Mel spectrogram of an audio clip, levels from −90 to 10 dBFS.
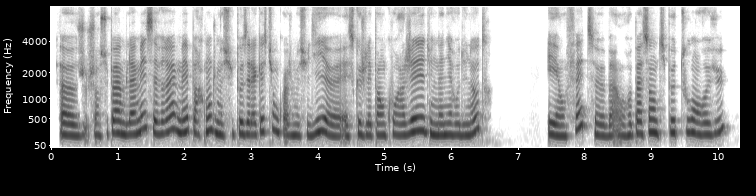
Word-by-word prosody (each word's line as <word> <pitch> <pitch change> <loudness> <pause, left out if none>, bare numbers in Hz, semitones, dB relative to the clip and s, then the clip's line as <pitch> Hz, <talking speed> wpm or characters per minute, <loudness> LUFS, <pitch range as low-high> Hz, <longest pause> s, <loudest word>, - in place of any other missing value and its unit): Heu, 195 -2 +4
je 190 - -6
j'en 195 - -6
suis 200 +4 -6
pas 230 -1 +3
à - - +3
me 210 - +3
blâmer, 220 +9 +1
c'est 240 -8 +2
vrai, 245 +7 +1
mais 245 +1 +4
par 230 -4 -5
contre 260 +1 +1
je 220 - +4
me - - +1
suis 205 +2 -8
posée 210 0 +1
la 205 0 -2
question, 250 +2 -1
quoi. 245 - -4
Je 195 - -3
me 195 - 0
suis 185 +2 -6
dit, 230 +7 +2
heu: 185 -5 -1
«Est-ce 180 0 -2
que 210 - -1
je 195 - -4
l'ai 195 - -1
pas 195 +1 -3
encouragé 210 +7 +2
d'une 215 -4 +1
manière 195 0 +1
ou 195 - -2
d'une 195 +2 0
autre?» 270 +2 -4 0.8
Et 200 -3 +3
en 180 0 0
fait, 315 - -2
heu, 190 -2 0
bah, 185 +1 -3
en 185 - -4
repassant 220 +5 +2
un - - +4
petit 230 +2 -8
peu 235 0 +1
tout 240 0 -2
en 215 -2 +1
revue, 225 +11 -3
210 Hz, 285 wpm, -19 LUFS, 195-240 Hz, 0.8 s, Heu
